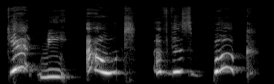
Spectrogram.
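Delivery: high, loud, panicked scream; frantic high shriek to be let out. A narrator's reading. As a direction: scream it like you're trapped in a nightmare. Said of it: "and I screamed".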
